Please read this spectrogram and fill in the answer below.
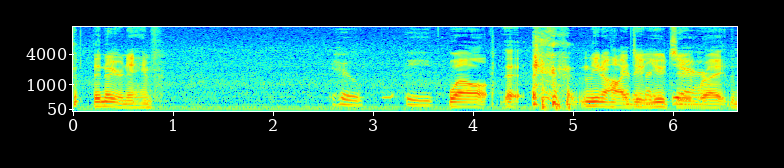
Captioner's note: nervous laughter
